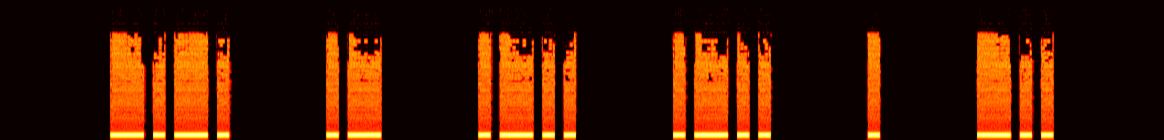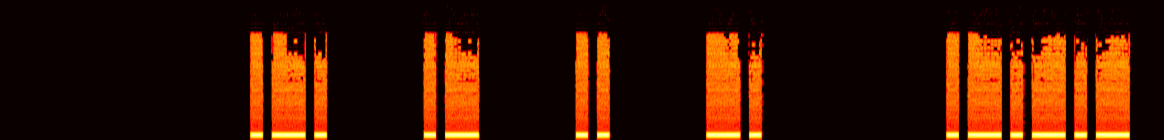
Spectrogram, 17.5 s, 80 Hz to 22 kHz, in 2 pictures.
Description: Morse code, heard as a keyed tone, about 15 wpm, spaced as for 8 wpm, 1000 Hz. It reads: CALLED RAIN.
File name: qotdfiles / 8wpm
